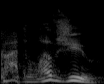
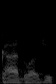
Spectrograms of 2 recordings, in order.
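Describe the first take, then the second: First: It is said earnestly and sincerely. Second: It is said casually and flippantly.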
